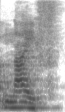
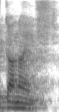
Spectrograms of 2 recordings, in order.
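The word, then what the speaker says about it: knife: সে নো বলবে না সে বলবে কোনো অথবা নাইফ নাইফের উচ্চারণ বলবে কানাইফ এরকম আরো ভুরি ভুরি শব্দ আছে যেখানে আপনার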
